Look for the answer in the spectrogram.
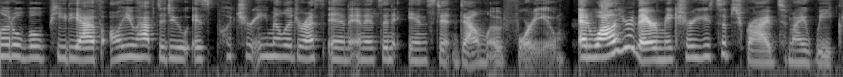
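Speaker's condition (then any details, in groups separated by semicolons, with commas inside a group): No condition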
